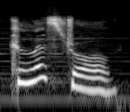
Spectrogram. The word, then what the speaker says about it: cholesterol: Here, be careful that CH doesn't sound like CH. It sounds like C. And also be careful that we don't say cholesterol, we say cholesterol. Cholesterol.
